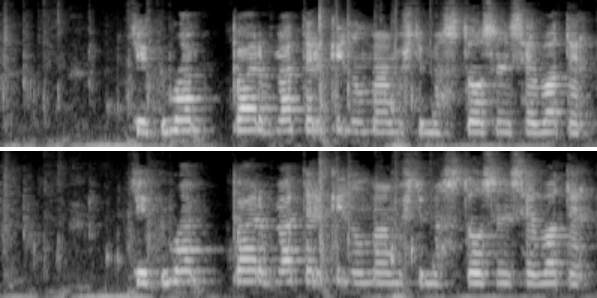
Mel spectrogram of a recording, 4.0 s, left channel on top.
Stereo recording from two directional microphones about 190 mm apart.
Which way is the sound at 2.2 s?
55° left (ahead or behind).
